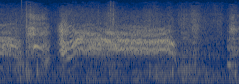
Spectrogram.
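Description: A young girl screaming: a short high-pitched scream, then a longer steady one held for about a second.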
